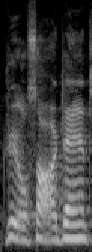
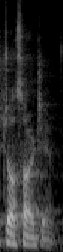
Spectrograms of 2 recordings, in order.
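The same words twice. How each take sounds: First: It is said in Forrest Gump's Southern accent. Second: It is said in Tom Hanks' neutral accent.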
